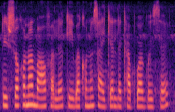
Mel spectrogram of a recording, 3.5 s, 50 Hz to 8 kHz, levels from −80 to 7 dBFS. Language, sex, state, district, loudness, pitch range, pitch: Assamese, female, Assam, Sonitpur, -17 LUFS, 205-230 Hz, 215 Hz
